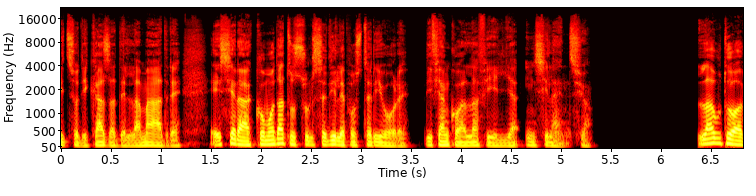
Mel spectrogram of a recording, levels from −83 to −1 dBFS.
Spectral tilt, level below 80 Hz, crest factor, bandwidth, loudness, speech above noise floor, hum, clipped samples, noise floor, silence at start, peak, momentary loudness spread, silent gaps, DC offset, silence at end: -5.5 dB/octave; -34 dBFS; 18 dB; 18.5 kHz; -19 LUFS; 69 dB; none; under 0.1%; -87 dBFS; 0 s; -2 dBFS; 11 LU; none; under 0.1%; 0 s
